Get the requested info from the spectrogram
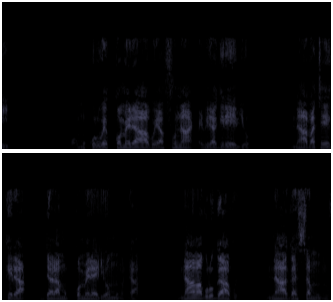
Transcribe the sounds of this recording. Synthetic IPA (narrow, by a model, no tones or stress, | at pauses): i | o̞̰mukuluwe̞kːo̞me̞ɾaβwe̞jafunaʔe̞βiɾaɡiɾe̞ːβjo̞ | naːβate̞ːke̞ɾa | dːalamukːo̞me̞ɾae̞ɾjo̞ːmuːnda̰ | naːmaɡuluɡaːβwe̞̰ | naːɡasamuːɱv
